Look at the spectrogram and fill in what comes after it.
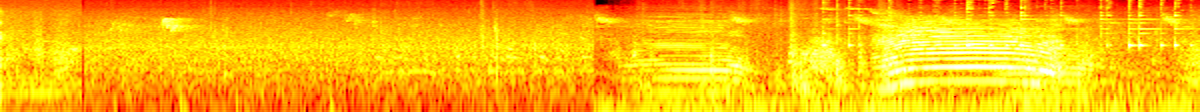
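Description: Cows mooing twice after about six seconds of faint background noise; the second moo is longer and louder than the first.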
